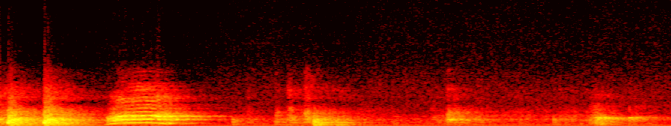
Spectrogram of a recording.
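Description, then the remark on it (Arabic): Sharp knocks on a wooden door, a quick rap near the start and a few more spaced out after, moderately loud, with a voice briefly calling out between them. “رويدك يا رجل، هل تظنني واقفا وراء الباب؟”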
